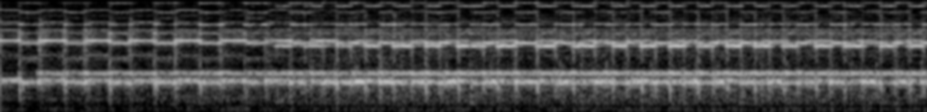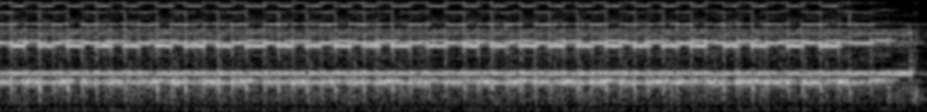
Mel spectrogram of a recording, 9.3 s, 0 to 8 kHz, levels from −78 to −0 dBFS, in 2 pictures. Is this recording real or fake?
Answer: fake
